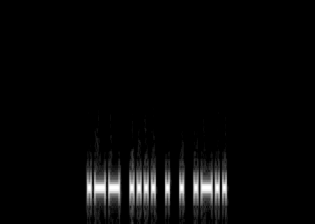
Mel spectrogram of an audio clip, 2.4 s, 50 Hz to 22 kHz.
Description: Morse code, heard as a keyed tone, about 45 wpm, 700 Hz. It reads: WHEEL
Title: Sentences from Top 500 Words - New Word Drill - 45wpm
